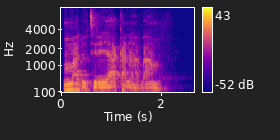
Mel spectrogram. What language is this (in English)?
Igbo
